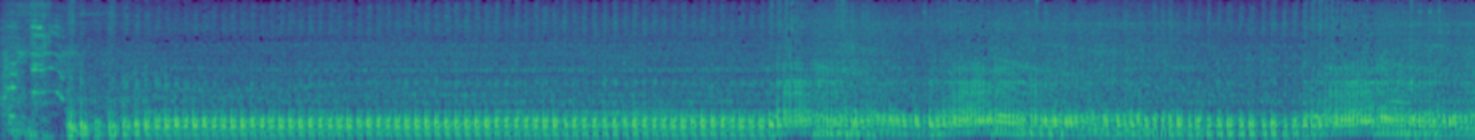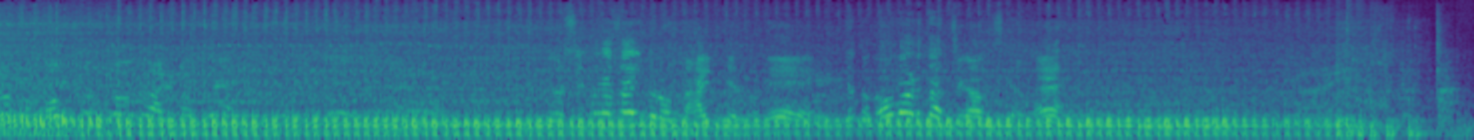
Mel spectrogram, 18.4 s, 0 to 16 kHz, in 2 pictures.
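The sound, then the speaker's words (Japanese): A Z65RS motorcycle engine runs at a steady, loud, throaty idle, holding an even rumble throughout with a couple of brief shifts in tone. “ちょっと今日乗ってきた別の車両をちょっとお願いしたいんですが、はい、これは Z65RS です。”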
